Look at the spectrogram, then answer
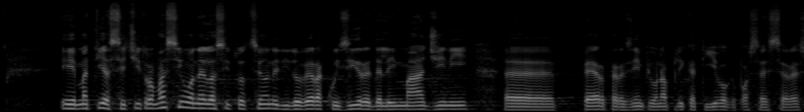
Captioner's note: speaking italian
